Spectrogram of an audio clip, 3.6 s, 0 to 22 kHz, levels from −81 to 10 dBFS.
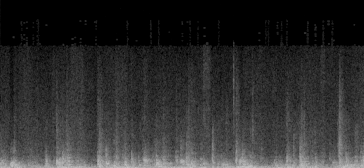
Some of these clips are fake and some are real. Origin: real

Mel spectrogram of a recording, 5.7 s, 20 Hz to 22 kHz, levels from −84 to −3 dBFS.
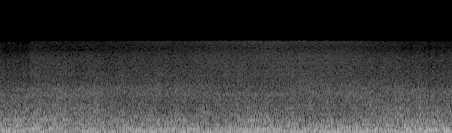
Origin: fake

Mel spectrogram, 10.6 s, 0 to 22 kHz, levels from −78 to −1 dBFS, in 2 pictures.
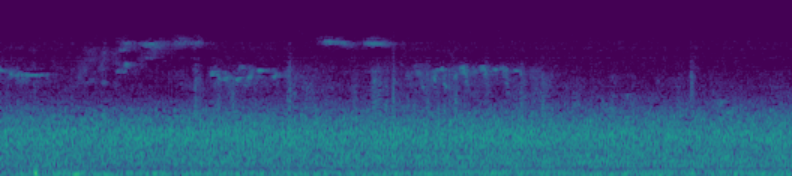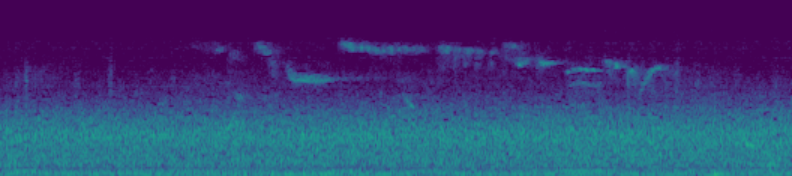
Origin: fake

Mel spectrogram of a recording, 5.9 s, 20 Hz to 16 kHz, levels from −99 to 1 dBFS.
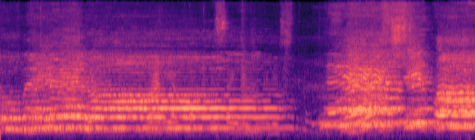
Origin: real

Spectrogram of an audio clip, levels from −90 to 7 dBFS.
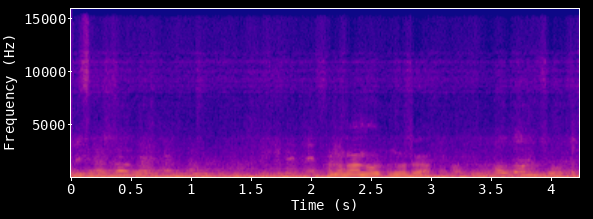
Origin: fake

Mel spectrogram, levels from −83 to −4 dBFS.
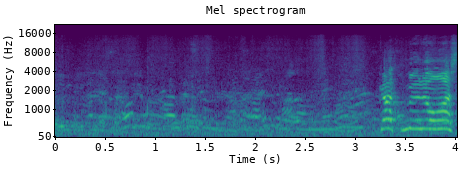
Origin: real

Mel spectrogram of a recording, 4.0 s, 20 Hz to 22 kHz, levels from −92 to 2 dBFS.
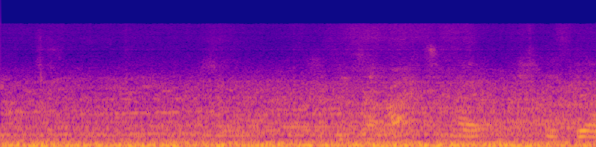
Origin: fake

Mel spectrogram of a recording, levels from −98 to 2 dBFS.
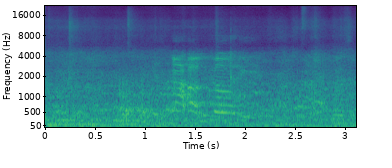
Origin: fake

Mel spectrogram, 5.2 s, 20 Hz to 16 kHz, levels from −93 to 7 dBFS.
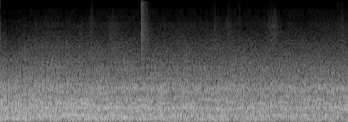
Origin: fake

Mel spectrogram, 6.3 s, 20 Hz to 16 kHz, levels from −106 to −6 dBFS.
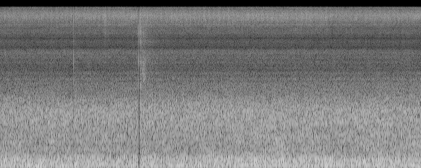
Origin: fake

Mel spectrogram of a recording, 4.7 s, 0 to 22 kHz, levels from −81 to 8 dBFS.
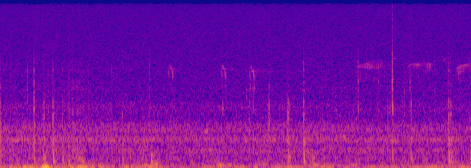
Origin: real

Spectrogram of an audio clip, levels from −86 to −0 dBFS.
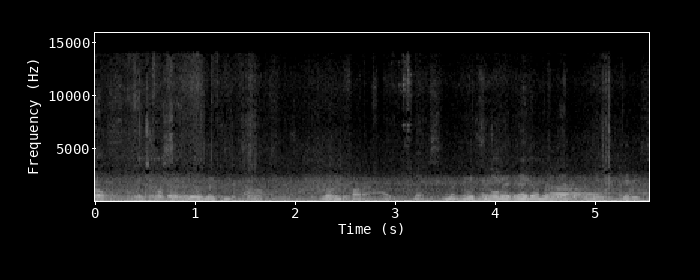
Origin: real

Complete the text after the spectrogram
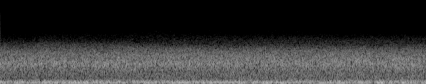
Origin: real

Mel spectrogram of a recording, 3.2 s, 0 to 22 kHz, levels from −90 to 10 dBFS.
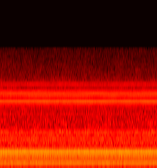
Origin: real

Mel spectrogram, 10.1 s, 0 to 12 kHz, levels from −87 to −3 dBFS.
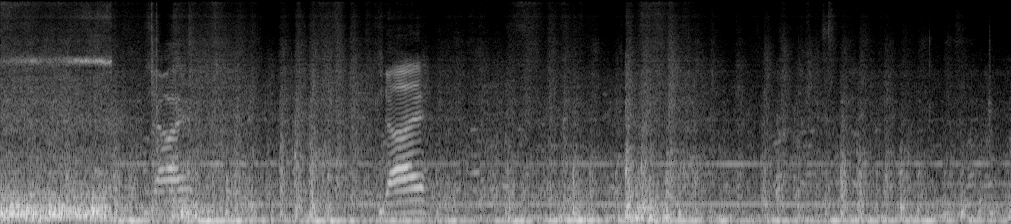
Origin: fake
